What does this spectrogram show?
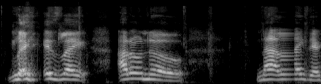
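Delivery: talking through a loud laugh. Real, not acted. Reader amused by what God is sending, laughing. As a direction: laugh the words out, high and loud.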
